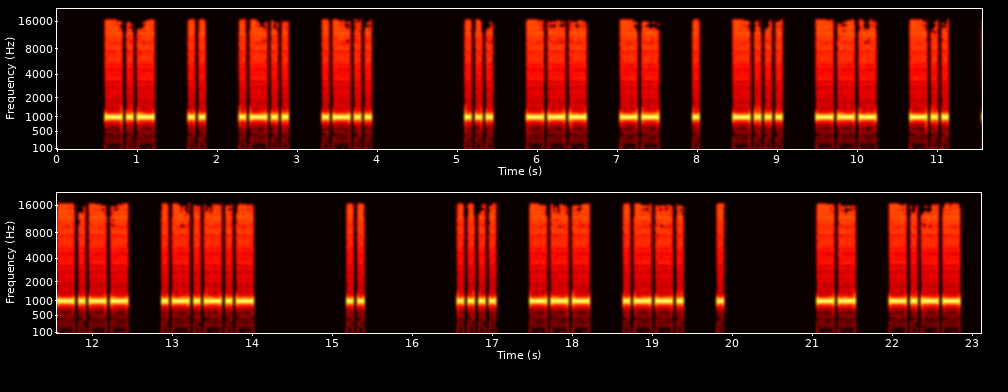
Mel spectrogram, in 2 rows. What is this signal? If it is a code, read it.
Morse code, heard as a keyed tone, about 18 wpm, spaced as for 12 wpm, 1000 Hz. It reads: KILL SOMEBODY. I HOPE MY
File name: qotdfiles / 12wpm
